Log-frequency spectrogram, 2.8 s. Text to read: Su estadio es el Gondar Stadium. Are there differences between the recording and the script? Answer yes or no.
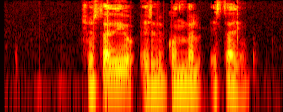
no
